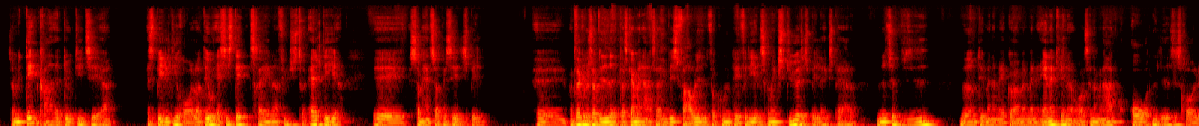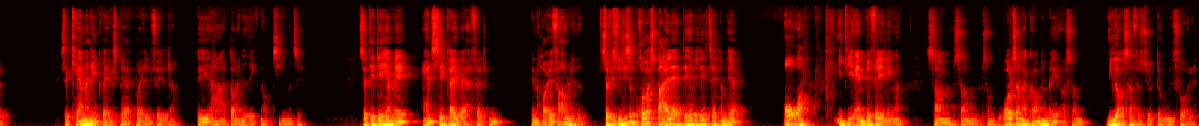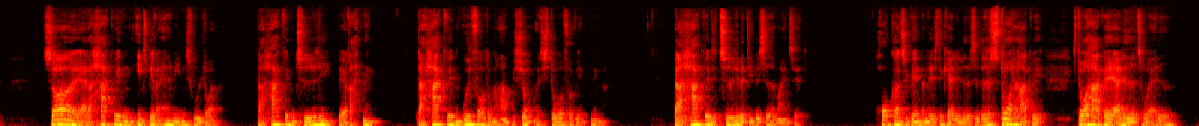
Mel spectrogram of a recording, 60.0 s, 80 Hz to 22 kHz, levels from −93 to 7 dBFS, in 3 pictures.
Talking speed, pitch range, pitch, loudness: 205 wpm, 110-130 Hz, 120 Hz, -31 LUFS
